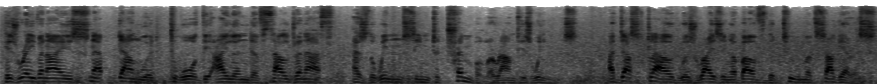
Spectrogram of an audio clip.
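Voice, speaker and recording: A man's voice: mid-range voice, very noisy. Man narrating a fantasy audio drama. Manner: measured, dramatic storytelling. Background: faint music.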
